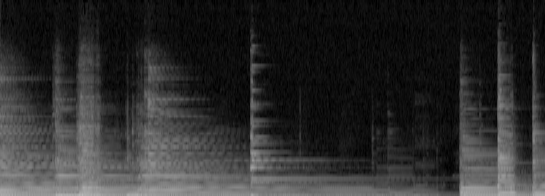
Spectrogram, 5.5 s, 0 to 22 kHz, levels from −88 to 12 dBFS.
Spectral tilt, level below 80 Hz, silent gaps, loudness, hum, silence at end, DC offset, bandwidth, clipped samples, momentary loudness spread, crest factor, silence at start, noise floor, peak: -4.5 dB/octave; -70 dBFS; none; -27 LUFS; none; 0 s; under 0.1%; 18 kHz; under 0.1%; 20 LU; 20 dB; 0 s; -49 dBFS; -8 dBFS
